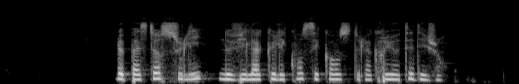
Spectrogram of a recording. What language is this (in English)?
French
